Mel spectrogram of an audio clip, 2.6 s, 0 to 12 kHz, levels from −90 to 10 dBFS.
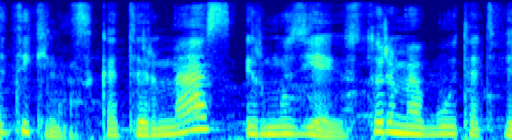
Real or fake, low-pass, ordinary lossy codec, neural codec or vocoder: fake; 10.8 kHz; AAC, 48 kbps; vocoder, 48 kHz, 128 mel bands, Vocos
